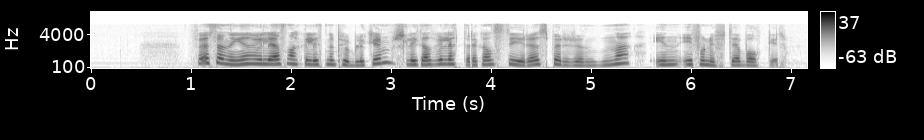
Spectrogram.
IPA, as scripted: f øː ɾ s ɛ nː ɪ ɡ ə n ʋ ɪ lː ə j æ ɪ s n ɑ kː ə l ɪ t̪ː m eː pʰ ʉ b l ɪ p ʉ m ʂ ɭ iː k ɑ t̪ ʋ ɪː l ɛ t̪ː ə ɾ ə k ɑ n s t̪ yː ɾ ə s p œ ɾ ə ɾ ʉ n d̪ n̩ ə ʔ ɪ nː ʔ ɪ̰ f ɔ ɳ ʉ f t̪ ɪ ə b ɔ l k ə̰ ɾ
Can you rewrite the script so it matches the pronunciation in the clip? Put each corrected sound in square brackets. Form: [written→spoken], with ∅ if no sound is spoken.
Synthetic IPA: f øː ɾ s ɛ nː ɪ [ɡ→ŋ] ə n ʋ ɪ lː ə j æ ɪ s n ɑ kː ə l ɪ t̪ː m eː pʰ ʉ b l ɪ [p→k] ʉ m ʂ ɭ iː k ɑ t̪ ʋ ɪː l ɛ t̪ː ə ɾ ə k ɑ n s t̪ yː ɾ ə s p œ ɾ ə ɾ ʉ n d̪ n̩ ə ʔ ɪ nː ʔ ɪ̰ f ɔ ɳ ʉ f t̪ ɪ ə b ɔ l k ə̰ ɾ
